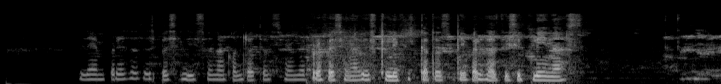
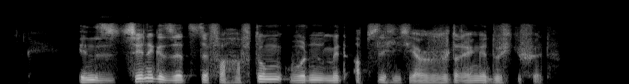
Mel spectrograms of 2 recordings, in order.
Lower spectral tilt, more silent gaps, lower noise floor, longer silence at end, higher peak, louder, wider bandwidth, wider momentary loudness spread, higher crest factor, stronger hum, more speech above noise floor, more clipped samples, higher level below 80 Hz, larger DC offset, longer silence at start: about the same, -4 dB/octave vs -3.5 dB/octave; neither; second, -71 dBFS vs -86 dBFS; second, 0 s vs 0.9 s; about the same, -8 dBFS vs -6 dBFS; second, -28 LUFS vs -25 LUFS; first, 11.5 kHz vs 10 kHz; first, 16 LU vs 11 LU; about the same, 22 dB vs 20 dB; neither; second, 42 dB vs 60 dB; neither; second, -66 dBFS vs -50 dBFS; neither; about the same, 0.8 s vs 0.8 s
